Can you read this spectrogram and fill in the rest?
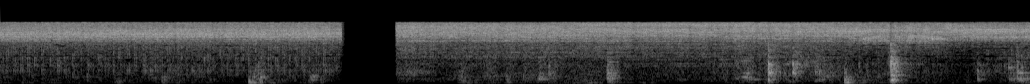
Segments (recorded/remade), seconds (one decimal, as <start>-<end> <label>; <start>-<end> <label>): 0.0-10.3 recorded

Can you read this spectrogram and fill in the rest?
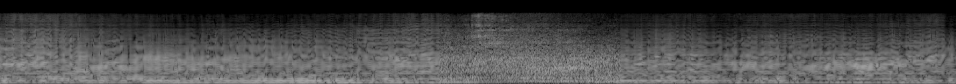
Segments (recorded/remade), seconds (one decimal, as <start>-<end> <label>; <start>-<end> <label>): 0.0-4.4 remade; 4.4-6.2 recorded; 6.2-9.6 remade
